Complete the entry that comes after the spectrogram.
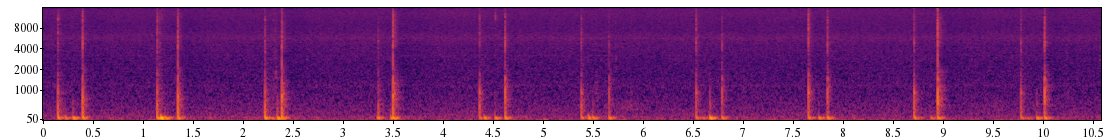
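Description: Fingertips and short nails of one hand tap and drum on the hollow drawer panel at the front of a large, glossy, varnished wooden chest of drawers (tansu). About ten quick clusters of two or three taps each arrive roughly once per second, producing dull, low, hollow knocks with a sharp click on top that die away almost at once. A faint high buzz, possibly a cicada, sits in the background.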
